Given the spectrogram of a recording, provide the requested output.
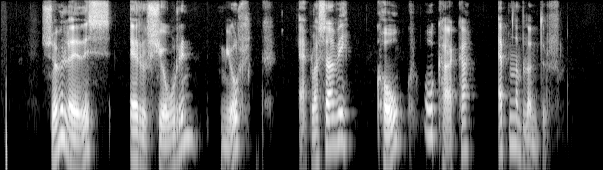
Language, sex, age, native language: Icelandic, male, 50-59, Icelandic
